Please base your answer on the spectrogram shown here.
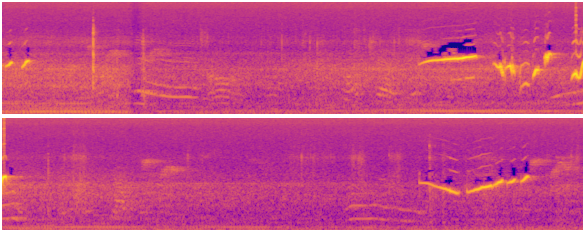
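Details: Female white-rumped shama calling to stimulate male birds: scattered clear whistled notes, some gliding up and others sliding down, with a short burst of quick rising whistles midway and another near the end, over a low steady hum.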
